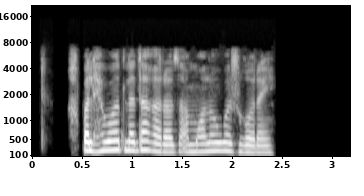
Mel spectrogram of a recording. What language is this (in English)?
Pashto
